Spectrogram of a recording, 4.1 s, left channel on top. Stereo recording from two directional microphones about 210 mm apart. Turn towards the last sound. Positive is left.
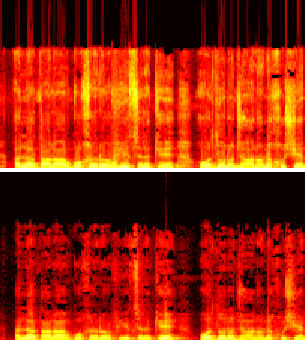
turn(degrees=45)  # may be behind; listen again after turning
